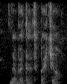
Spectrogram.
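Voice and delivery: plain reading voice

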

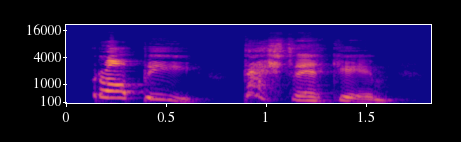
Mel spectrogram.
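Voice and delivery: very high, loud bunny shout; little rabbit's excited squealing cry. A narrator's reading. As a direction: call joyfully to a long-lost sibling. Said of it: "kiáltott fel Zorka".

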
